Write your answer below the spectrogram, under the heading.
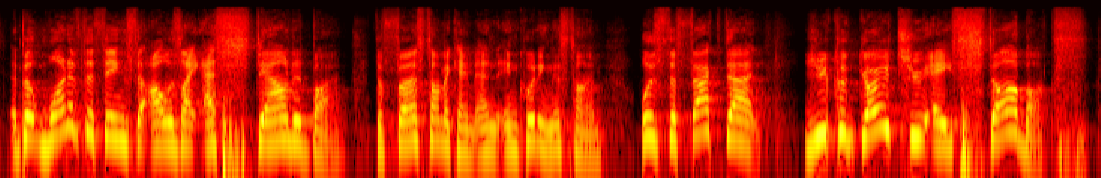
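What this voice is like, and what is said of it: Australian accent. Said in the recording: “I am Australian. You know, you can probably hear it in my voice.”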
